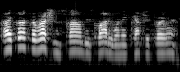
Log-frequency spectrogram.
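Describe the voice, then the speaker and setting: An actor playing a skeptical, easygoing American bartender with colloquial, wry talk in a 1940s radio drama. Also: male voice, high voice, normal speed, lightly acted. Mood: skeptical, amused. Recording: tinny distant vintage radio recording, music.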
